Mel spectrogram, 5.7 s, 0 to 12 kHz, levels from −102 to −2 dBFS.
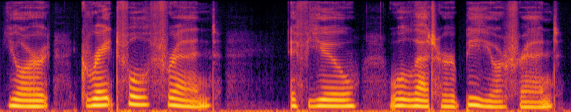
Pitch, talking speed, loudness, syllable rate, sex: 185 Hz, 115 wpm, -18 LUFS, 1.8 syllables/s, female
